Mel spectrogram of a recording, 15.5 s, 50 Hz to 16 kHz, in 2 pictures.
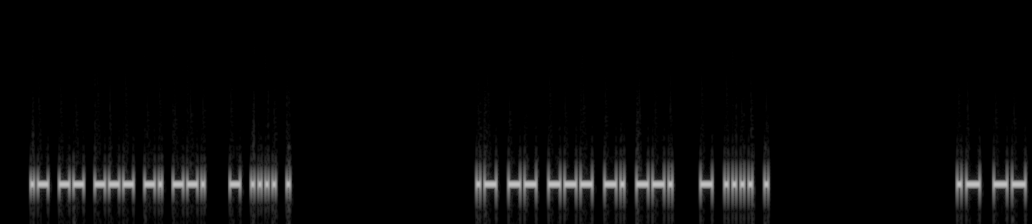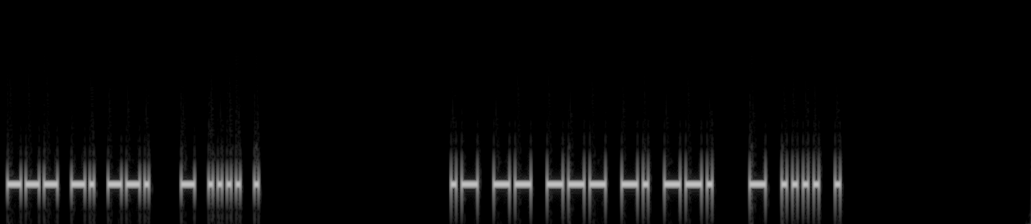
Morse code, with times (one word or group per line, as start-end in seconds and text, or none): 0.2-1.5 AMONG
1.7-2.2 THE
3.6-5.0 AMONG
5.3-5.8 THE
7.2-8.9 AMONG
9.1-9.7 THE
11.1-13.1 AMONG
13.4-14.0 THE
